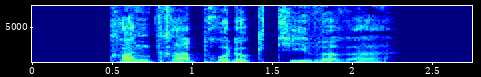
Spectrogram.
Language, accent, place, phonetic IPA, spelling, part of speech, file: German, Germany, Berlin, [ˈkɔntʁapʁodʊkˌtiːvəʁə], kontraproduktivere, adjective, De-kontraproduktivere.ogg
- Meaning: inflection of kontraproduktiv: 1. strong/mixed nominative/accusative feminine singular comparative degree 2. strong nominative/accusative plural comparative degree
